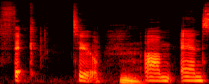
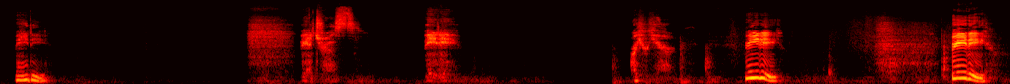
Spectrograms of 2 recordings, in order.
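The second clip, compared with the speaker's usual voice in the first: hushed whispered calling, turning insistent and urgent; 4 semitones higher than usual. Calling out for Beatrice in a silent place: whispering a name, growing urgent. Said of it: "in a whisper at first".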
